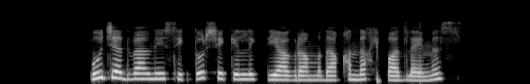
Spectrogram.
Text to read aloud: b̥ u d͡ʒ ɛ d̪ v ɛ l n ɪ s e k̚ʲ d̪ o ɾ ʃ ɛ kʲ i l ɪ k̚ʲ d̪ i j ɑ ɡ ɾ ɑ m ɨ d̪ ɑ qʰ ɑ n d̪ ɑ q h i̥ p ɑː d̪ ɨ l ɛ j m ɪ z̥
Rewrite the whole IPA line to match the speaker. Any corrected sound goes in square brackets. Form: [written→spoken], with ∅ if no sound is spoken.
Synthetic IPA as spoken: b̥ u d͡ʒ ɛ d̪ v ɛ l n ɪ s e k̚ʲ [d̪→t̪] o ɾ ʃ ɛ kʲ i [l→lː] ɪ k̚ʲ d̪ i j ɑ ɡ ɾ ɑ m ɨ d̪ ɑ qʰ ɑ n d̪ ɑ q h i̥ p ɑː d̪ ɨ l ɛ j m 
